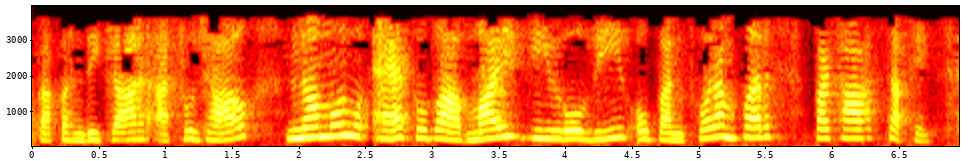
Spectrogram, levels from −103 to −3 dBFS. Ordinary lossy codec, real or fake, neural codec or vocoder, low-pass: MP3, 16 kbps; fake; codec, 16 kHz in and 24 kHz out, 0.6 kbps, FocalCodec, streaming, 4096 codes; 3.6 kHz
